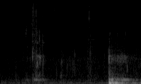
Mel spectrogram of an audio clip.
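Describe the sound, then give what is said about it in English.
Someone takes a swig of water: quiet wet mouth and liquid sounds, then a fuller gulping swallow near the end, with no talking. “let me take a, a swig of water.”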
